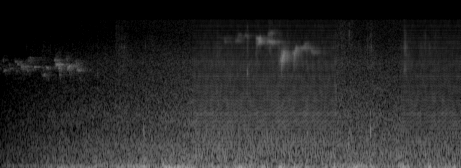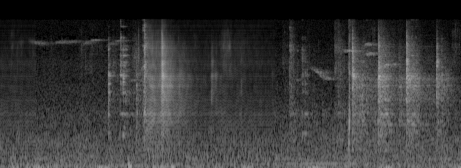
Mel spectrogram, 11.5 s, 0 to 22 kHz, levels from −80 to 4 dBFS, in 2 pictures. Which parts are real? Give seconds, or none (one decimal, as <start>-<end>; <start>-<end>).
0.0-2.4; 4.2-5.0; 6.2-7.6; 9.2-11.5

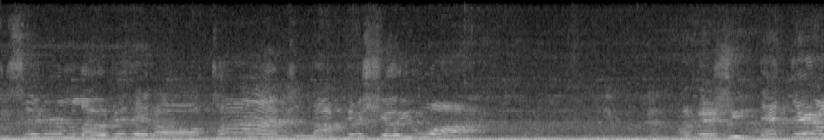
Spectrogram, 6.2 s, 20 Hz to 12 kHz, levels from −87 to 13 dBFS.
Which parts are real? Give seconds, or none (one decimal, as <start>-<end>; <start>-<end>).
0.0-3.7; 5.5-6.2

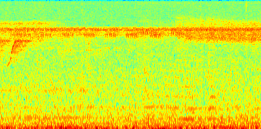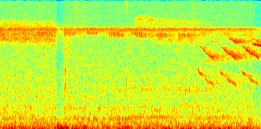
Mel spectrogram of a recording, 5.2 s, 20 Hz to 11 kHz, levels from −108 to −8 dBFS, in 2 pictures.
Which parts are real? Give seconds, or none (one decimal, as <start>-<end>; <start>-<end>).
0.0-5.2

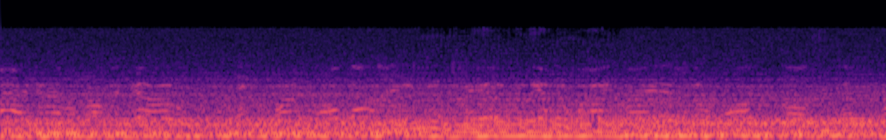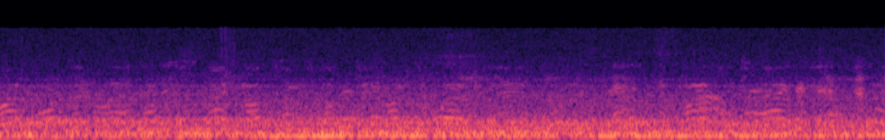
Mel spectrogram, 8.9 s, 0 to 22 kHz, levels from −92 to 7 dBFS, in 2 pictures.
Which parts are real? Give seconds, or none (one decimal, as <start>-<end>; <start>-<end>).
0.0-2.1; 3.1-8.9

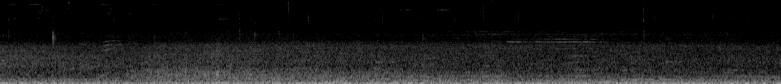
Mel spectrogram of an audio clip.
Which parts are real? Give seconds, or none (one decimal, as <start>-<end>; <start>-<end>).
1.6-5.7; 6.5-7.8

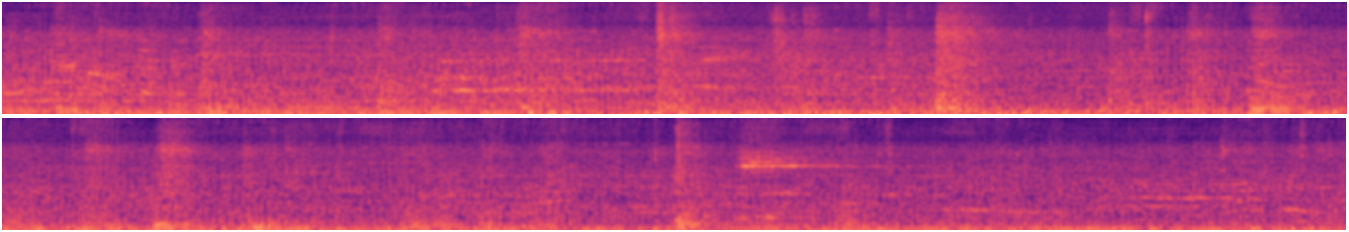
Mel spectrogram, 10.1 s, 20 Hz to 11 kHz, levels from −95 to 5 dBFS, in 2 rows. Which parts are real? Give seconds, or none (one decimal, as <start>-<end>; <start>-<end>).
2.3-4.3

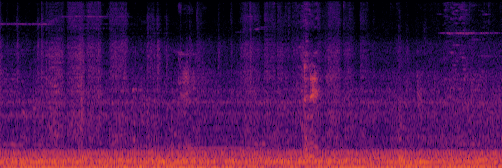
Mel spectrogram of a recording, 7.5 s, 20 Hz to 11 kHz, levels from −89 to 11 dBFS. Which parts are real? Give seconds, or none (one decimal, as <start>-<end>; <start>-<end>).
0.0-1.6; 2.6-7.5

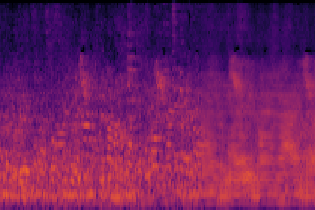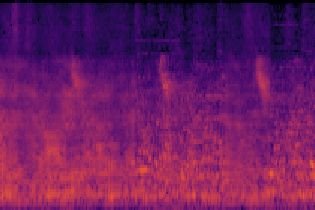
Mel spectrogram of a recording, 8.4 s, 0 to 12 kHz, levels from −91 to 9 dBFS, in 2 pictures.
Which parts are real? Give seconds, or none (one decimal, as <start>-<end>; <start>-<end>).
0.0-2.7; 6.0-7.2; 7.8-8.4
